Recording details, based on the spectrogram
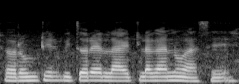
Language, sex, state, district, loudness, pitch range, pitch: Bengali, female, Assam, Hailakandi, -13 LUFS, 170-180 Hz, 175 Hz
